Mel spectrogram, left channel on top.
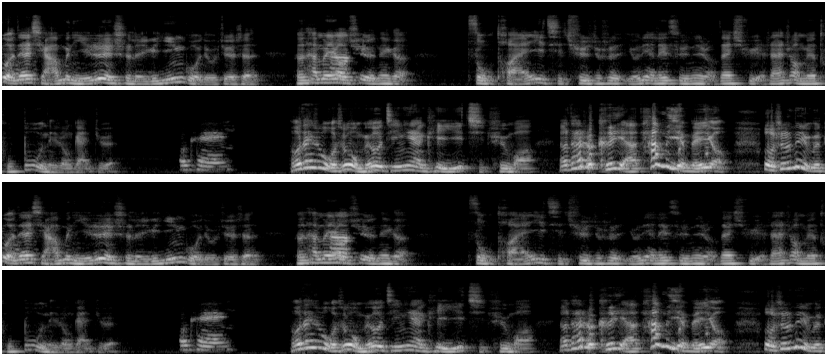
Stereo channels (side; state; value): both; normal; correlation 0.33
